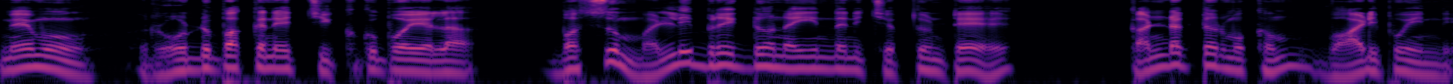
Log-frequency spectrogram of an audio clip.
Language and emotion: Telugu, sad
